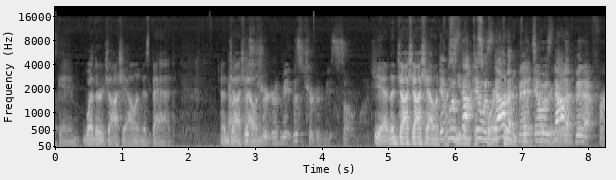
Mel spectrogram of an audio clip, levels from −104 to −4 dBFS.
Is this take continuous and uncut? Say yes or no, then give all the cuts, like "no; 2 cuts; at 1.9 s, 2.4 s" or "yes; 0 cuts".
no; 3 cuts; at 1.4 s, 2.6 s, 5.3 s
